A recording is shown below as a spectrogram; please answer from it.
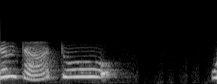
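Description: Speech only: a woman talking for just over a second, ending on a drawn-out vowel, then a pause of near silence.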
